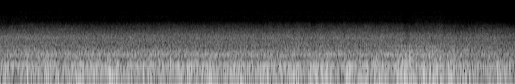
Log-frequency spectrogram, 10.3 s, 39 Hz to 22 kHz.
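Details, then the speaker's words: Sears Lasko 453-81310 20" box fan, eBay find, plastic motor, not yet oiled or serviced, works on all three speeds: steady even whoosh of air with a low rumble, no rattles, ticks or scraping; runs smoothly. "but it works good on all three speeds so let's go ahead and fire it up and see what she's got"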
